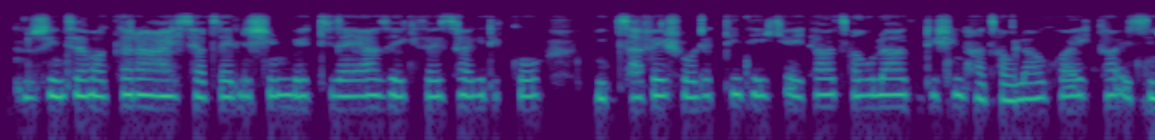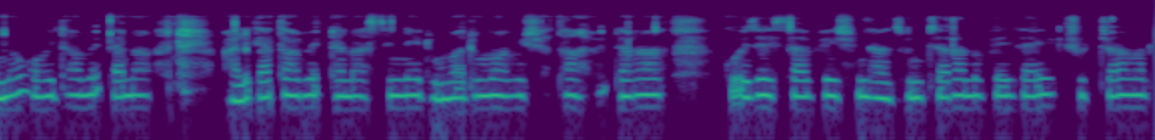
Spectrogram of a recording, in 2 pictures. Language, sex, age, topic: Gamo, female, 18-24, government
